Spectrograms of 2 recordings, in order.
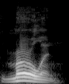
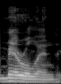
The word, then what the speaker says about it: Maryland: so we had maryland india miami florida it's merlin this is it's merlin merlin that's just for all the people not maryland it's merlin so this pronunciation is really really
